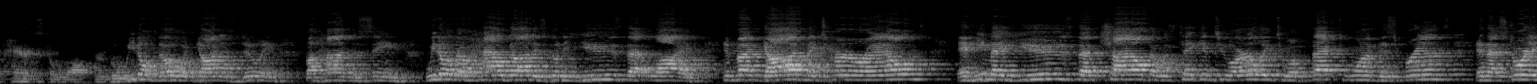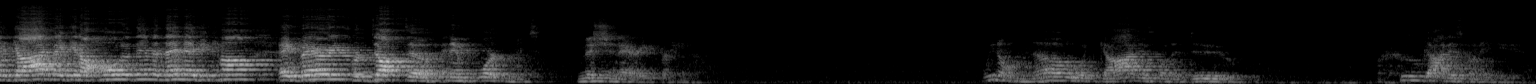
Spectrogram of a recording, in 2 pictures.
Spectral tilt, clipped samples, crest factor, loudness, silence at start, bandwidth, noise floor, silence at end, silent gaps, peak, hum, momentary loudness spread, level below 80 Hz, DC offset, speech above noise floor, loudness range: -4.5 dB/octave; under 0.1%; 22 dB; -27 LUFS; 0 s; 17 kHz; -69 dBFS; 0.25 s; none; -6 dBFS; none; 17 LU; -72 dBFS; under 0.1%; 41 dB; 16 LU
